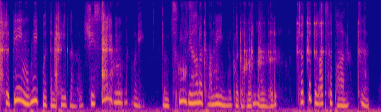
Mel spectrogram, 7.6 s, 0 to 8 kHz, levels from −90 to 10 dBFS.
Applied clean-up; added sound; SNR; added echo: neural diffusion model UNIVERSE++.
